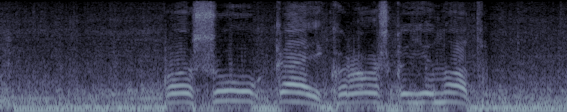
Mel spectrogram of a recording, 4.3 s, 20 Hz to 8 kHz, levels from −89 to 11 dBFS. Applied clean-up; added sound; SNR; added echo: none; none; none; none.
